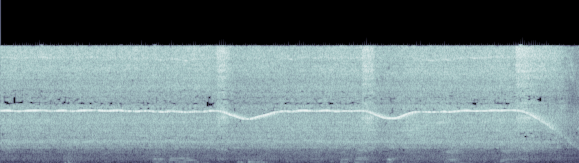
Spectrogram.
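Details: Dentist drilling a deep cavity from a boy's tooth, nearly needing a root canal: continuous high-pitched dental drill whine dipping briefly under load as it cuts, quiet talk in background.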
